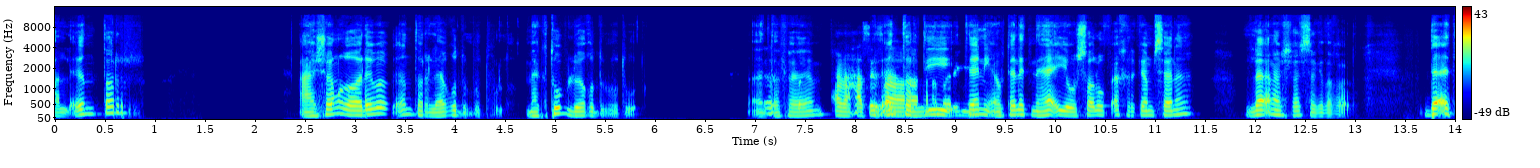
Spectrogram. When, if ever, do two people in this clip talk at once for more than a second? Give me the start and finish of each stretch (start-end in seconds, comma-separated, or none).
8.2-9.4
